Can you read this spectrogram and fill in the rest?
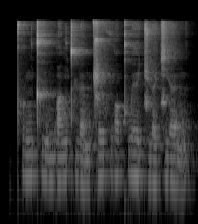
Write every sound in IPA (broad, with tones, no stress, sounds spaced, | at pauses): pʰ ʊ˨˦ ŋ t̪ʰ ḭ˨˩ m w ɑ˨˦ ŋ t̪ʰ ɥ ɛ̰˨˩ n ʈ͡ʂ ɻ̩˦ f w ɔ˦ kʰ w e˥˨ ɪ̯ t͡ɕ ɥ ɛ˨˦ t͡ɕ j ɛ̰˨˩ n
